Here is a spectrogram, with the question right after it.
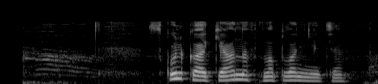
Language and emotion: Russian, neutral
